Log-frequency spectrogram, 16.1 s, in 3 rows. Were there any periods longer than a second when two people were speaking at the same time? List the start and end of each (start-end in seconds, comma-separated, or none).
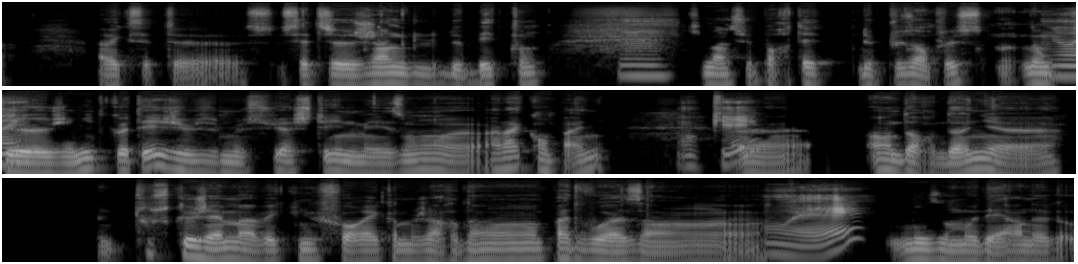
none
